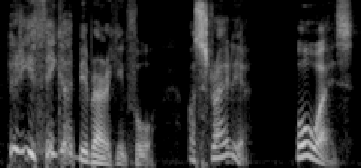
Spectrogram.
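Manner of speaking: retold indignant reply; emphatic retort. Exasperated retold answer to questioners.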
